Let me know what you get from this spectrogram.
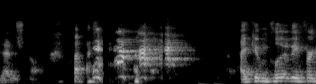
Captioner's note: both laughing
